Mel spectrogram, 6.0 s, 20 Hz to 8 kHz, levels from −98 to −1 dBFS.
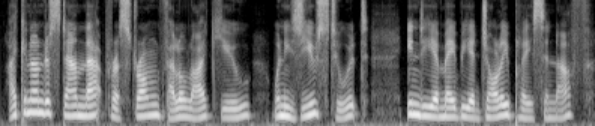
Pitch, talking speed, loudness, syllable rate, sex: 180 Hz, 220 wpm, -18 LUFS, 5.5 syllables/s, female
